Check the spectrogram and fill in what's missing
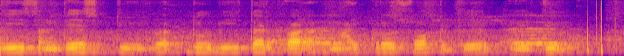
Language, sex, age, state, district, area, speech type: Maithili, male, 45-60, Bihar, Sitamarhi, rural, read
